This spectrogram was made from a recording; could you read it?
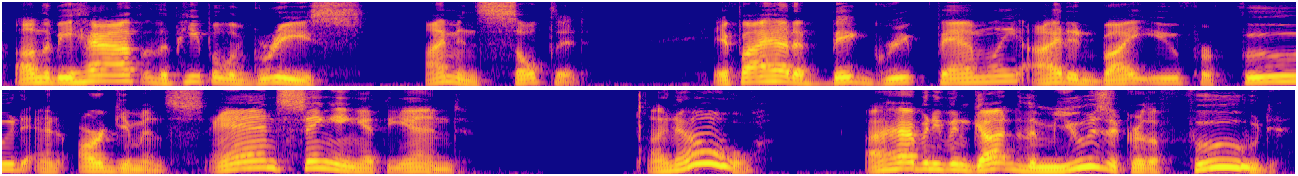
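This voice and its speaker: An actor playing a charming, theatrical theater performer with dramatic flair in a video game. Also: male voice, fairly high pitch, big pitch swings, normal speed, a bit bright. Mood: playful, theatrical. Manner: theatrical, dramatic, swinging between playful and intense. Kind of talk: video game character dialogue.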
